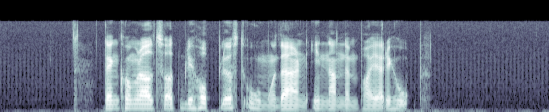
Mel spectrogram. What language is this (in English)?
Swedish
